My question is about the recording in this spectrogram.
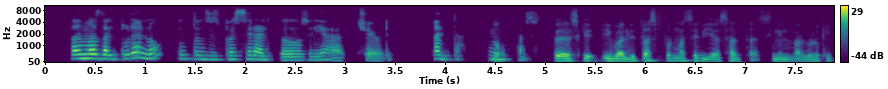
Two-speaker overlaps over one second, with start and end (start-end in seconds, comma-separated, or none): none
